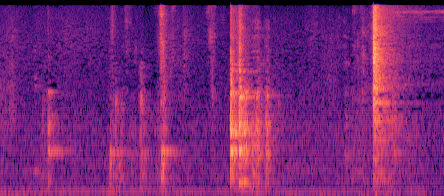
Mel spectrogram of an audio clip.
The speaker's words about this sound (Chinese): 那我们先把这一个这个大骨呢，放到这个锅子里面呢去熬煮。好，去熬煮，因为我们要把它的味道都释放出来，我们再来放这些材料。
